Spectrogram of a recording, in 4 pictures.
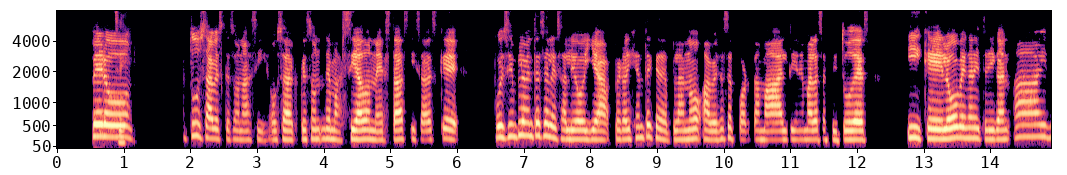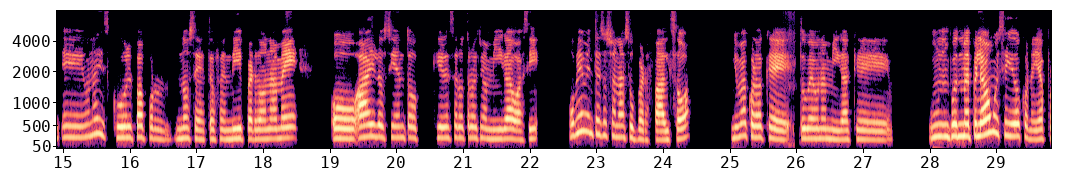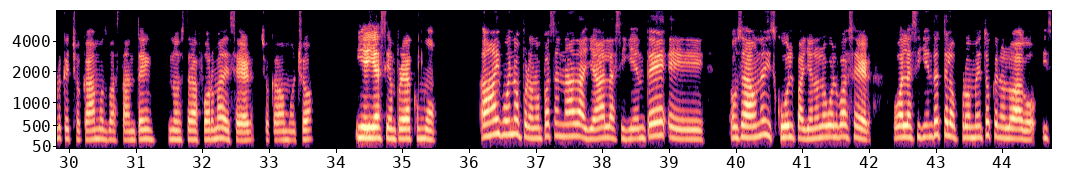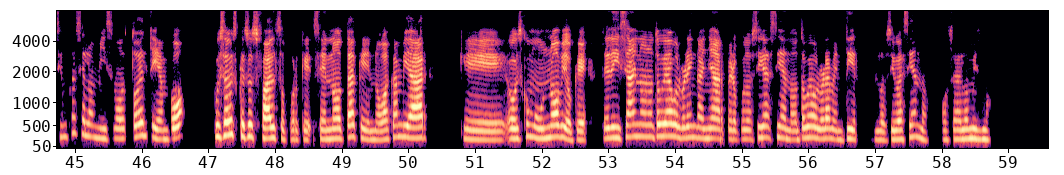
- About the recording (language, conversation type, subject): Spanish, podcast, ¿Cómo pides disculpas cuando metes la pata?
- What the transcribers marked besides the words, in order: none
